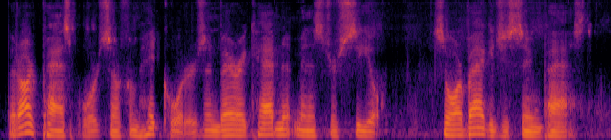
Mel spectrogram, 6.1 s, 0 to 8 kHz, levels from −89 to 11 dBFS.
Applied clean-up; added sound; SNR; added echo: neural separator model SepFormer DNS4.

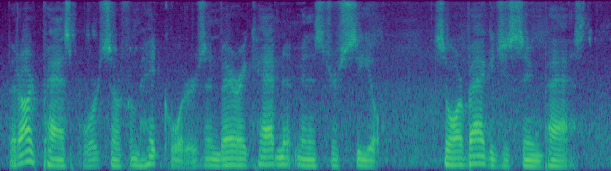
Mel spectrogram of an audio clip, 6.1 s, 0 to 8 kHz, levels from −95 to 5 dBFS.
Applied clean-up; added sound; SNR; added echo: none; Traffic noise, roadway noise; 20 dB; reverberation time 2.0 s.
